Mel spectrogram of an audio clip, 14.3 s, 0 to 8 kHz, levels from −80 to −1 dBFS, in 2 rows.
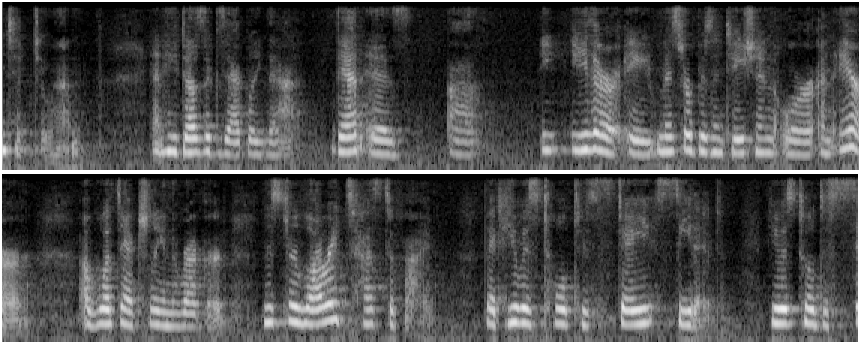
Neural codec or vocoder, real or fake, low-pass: codec, 16 kHz, 1.1 kbps, Voila-Tokenizer; fake; 7.2 kHz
